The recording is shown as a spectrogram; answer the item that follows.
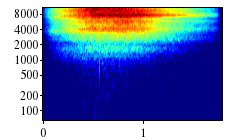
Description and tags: His sound of a bottle being opened
Hiss, air, door, compressed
